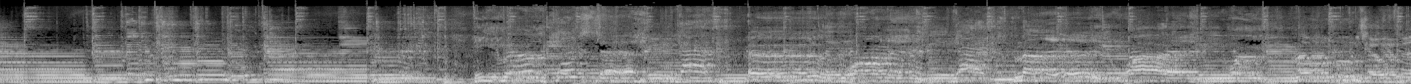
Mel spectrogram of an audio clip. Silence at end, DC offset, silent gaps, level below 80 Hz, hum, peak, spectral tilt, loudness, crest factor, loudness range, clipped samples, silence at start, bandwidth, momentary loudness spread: 0 s; under 0.1%; none; -34 dBFS; none; 0 dBFS; -4.5 dB/octave; -13 LUFS; 12 dB; 2 LU; under 0.1%; 0 s; 19 kHz; 2 LU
